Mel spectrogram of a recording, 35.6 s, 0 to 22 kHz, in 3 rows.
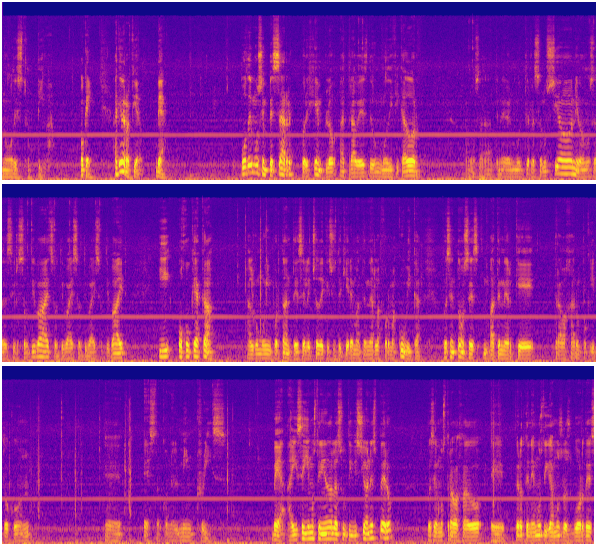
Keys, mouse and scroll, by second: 6.1 click, 7.1 click, 9.3 click, 11.7 click, 12.4 click, 13.2 click, 13.7 click, 16.5 middle click, 17.0 Tab, 17.4-17.8 scroll up 1, 17.8-20.0 middle drag, 20.0 click, 20.9 scroll down 2, 21.2-25.1 middle drag, 24.3 shift+s, 25.2 Escape, 26.2 shift+e, 27.9 click, 28.2 Tab, 28.9-33.6 middle drag, 33.6 Tab, 34.2-35.2 shift+right drag.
